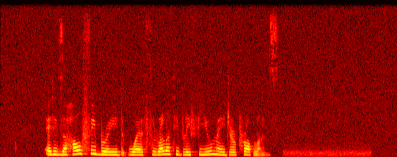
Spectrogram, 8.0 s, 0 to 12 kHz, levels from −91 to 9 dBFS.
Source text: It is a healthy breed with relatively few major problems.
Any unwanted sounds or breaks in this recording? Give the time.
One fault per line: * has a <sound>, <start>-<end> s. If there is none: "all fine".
all fine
